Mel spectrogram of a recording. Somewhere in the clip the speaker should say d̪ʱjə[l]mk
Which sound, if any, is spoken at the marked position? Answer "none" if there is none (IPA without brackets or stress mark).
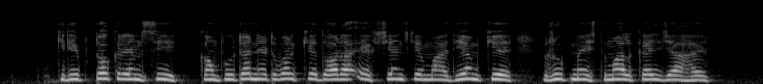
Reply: none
